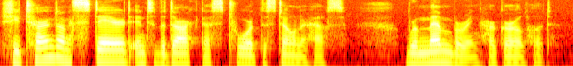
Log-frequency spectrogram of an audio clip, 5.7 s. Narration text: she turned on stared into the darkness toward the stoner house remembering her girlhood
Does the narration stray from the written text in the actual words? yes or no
no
